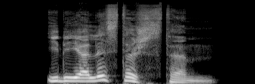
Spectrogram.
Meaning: strong dative masculine/neuter singular superlative degree of idealistisch
- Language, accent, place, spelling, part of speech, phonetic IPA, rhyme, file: German, Germany, Berlin, idealistischstem, adjective, [ideaˈlɪstɪʃstəm], -ɪstɪʃstəm, De-idealistischstem.ogg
